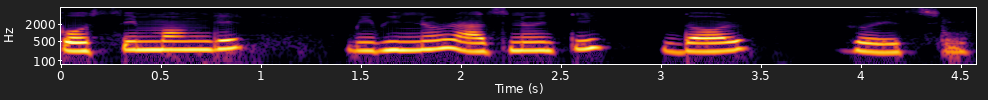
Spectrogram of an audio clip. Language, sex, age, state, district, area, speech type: Bengali, female, 30-45, West Bengal, Hooghly, urban, spontaneous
